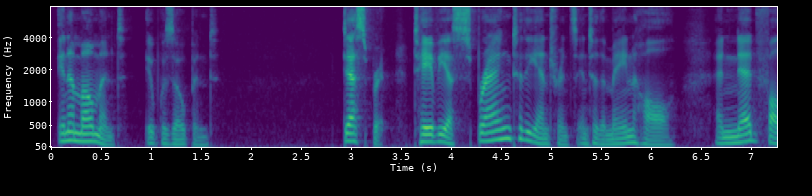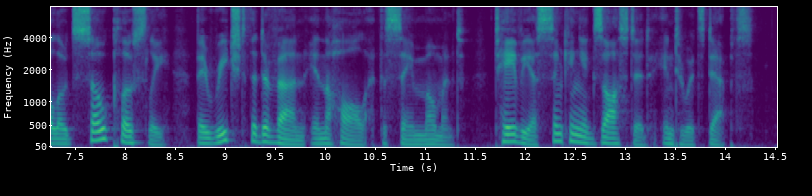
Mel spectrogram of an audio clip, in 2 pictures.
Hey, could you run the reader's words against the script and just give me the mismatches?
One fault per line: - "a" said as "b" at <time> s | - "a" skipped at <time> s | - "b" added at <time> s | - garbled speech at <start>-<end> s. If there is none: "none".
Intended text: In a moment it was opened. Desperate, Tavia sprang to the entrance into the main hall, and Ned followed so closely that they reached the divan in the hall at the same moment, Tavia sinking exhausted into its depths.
- "that" skipped at 8.4 s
